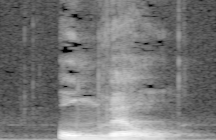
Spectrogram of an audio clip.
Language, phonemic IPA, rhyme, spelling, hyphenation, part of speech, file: Dutch, /ɔnˈʋɛl/, -ɛl, onwel, on‧wel, adjective, Nl-onwel.ogg
- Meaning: sick, unhealthy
